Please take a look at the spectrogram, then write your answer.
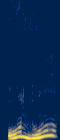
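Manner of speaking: mock fright. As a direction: fake being scared, teasingly. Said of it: "Sayali घाबरल्याच्या आविर्भावात उद्गारली". (खोटं घाबरल्याचा आव आणत)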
